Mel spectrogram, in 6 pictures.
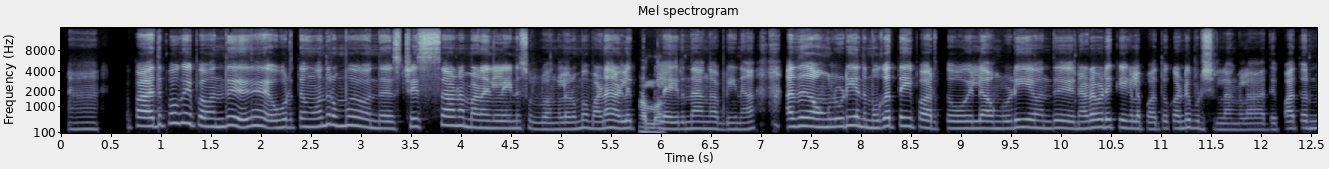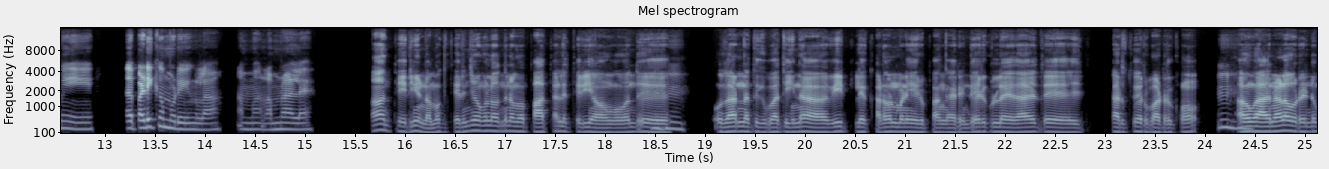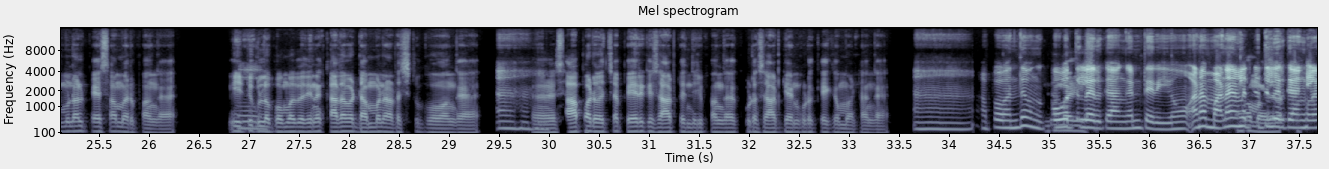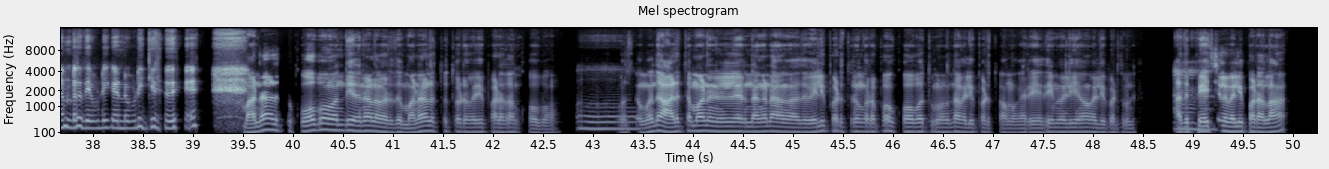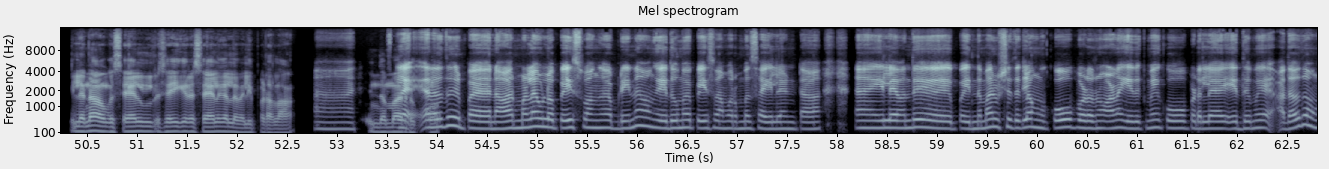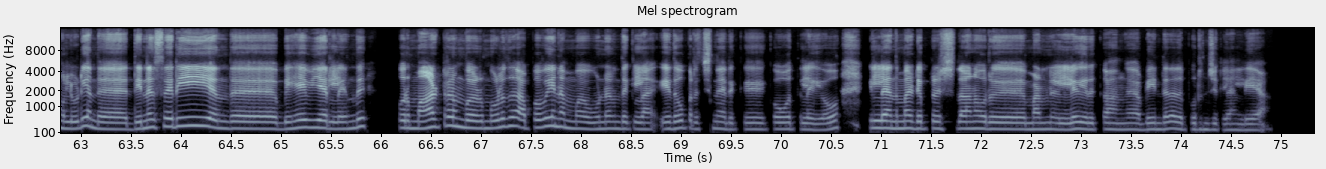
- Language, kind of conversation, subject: Tamil, podcast, மற்றவரின் உணர்வுகளை நீங்கள் எப்படிப் புரிந்துகொள்கிறீர்கள்?
- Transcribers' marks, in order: in English: "ஸ்ட்ரெஸ்ஸான"; inhale; laughing while speaking: "ஆனா, மன அழுத்தத்தில இருக்காங்களன்றது எப்டி கண்டுபிடிக்கிறது"; inhale; "முடியாது" said as "மு"; inhale; in English: "பிஹேவியர்லேருந்து"; inhale; in English: "டிப்ரஷ்டான"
